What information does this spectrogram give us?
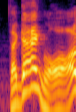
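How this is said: It is read in an old-fashioned announcer voice.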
